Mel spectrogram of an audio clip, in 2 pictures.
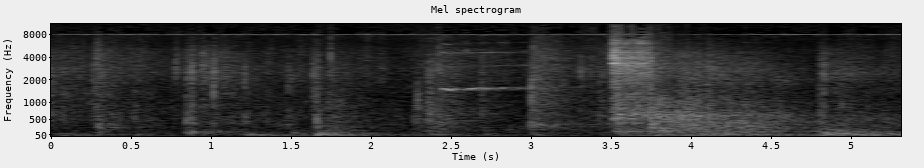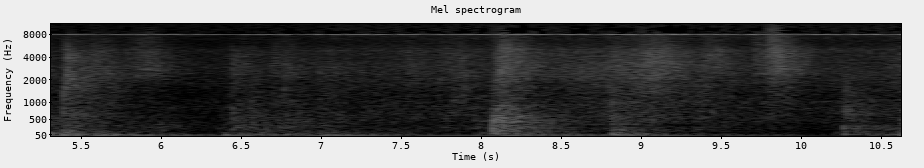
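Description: A series of heavy thumps and bangs at uneven intervals. The loudest comes about three and a half seconds in and fades away slowly, echoing.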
